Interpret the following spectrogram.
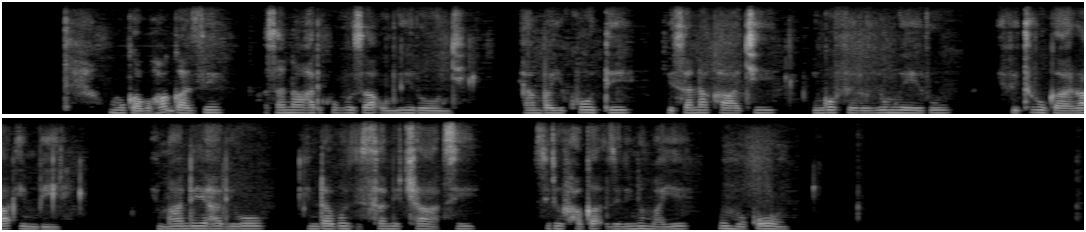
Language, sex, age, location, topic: Kinyarwanda, female, 50+, Musanze, government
